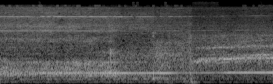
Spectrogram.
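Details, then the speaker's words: Dyson DC07 upright vacuum from a free job lot, second machine tested before refurbishment: smooth, steady motor howl with a clean high whistle and even airflow, no rattles or surging; runs healthy. "Ooh. That's even got the nice howl that a decent Dyson DC07 does."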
